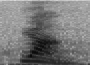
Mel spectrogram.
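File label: "rang4", Chinese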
